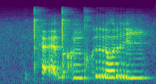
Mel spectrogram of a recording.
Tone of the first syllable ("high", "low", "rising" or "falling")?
rising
